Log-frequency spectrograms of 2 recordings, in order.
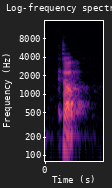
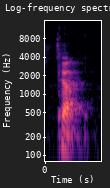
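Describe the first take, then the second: First: The vowel sounds posh, between 'a' and 'e'. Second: The vowel sounds posh, between 'a' and 'e'.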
